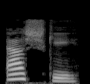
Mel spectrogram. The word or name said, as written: ashkii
